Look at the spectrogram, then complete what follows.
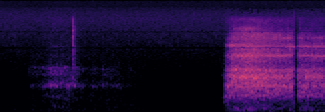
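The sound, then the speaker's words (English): Deep breathing during a calming, grounding exercise: a soft, faint breath comes first, then after a pause a loud, long, airy breath, with a tiny break near its end. “So take a moment and just breathe.”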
